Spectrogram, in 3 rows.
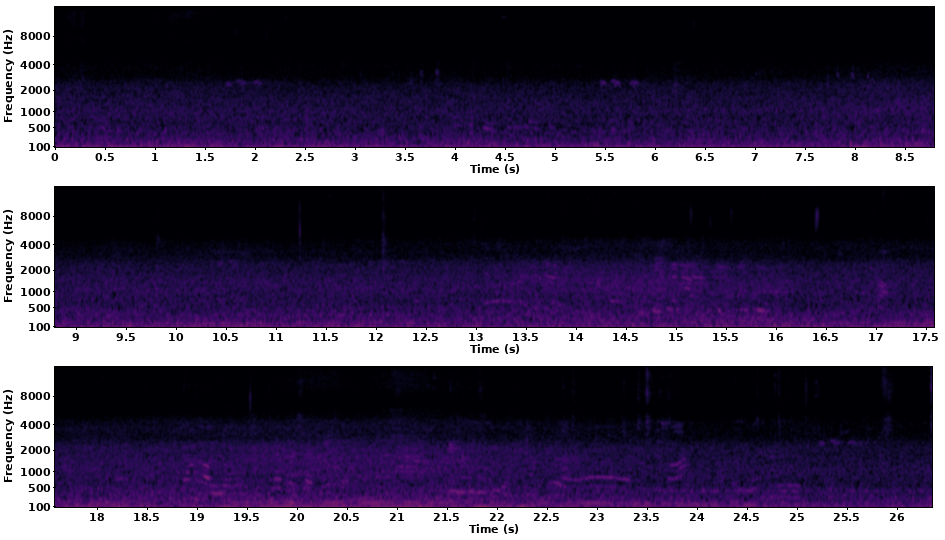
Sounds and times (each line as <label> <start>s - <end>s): walking in the Street 0.0s - 26.3s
